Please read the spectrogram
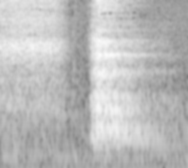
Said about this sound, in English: right now, you can hear, I'm breathing deeply.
